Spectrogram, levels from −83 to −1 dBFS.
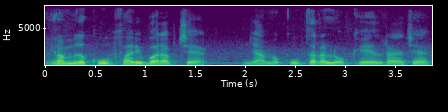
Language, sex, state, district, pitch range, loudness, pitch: Rajasthani, male, Rajasthan, Churu, 120-135 Hz, -19 LUFS, 130 Hz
